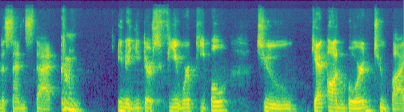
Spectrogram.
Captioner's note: throat clearing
